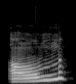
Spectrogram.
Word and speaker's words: om: me which was um the phrase om actually has four syllables and the last one is the silence afterwards i have heard that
